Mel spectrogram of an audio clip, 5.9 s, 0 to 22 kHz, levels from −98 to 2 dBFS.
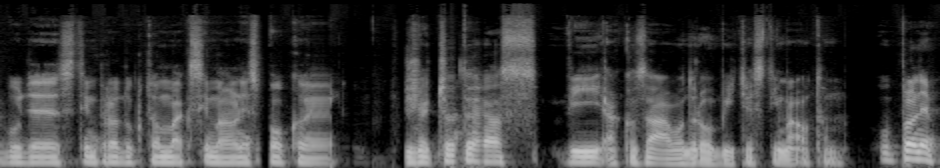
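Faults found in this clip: Repeated packet loss (robotic sound), 1.61–3.04 s, after "s tým produktom maximálne": choppy speech with pieces missing. About ten dropouts, longest 97 ms, each patched by extending the previous sound; roughly a quarter of the span is concealed. Probable component: network path / jitter buffer.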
